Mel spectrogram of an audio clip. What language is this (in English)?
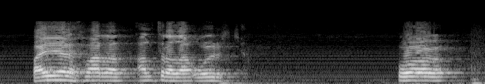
Icelandic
